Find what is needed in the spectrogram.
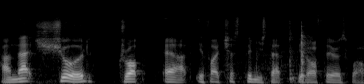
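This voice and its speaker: The dry, close sound with no echo carries a man speaking with an Australian accent. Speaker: woodworking livestream host. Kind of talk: live workshop demonstration with chat. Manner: loud.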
